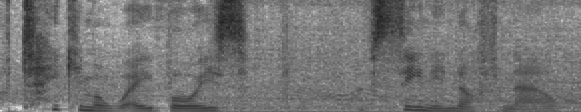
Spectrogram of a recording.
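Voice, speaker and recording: An actress playing a stern, commanding police detective in a radio drama, wounded by betrayal. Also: female voice, lowish voice, unhurried, background noise, natural voice. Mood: resigned, firm. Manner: commanding, accusatory.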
